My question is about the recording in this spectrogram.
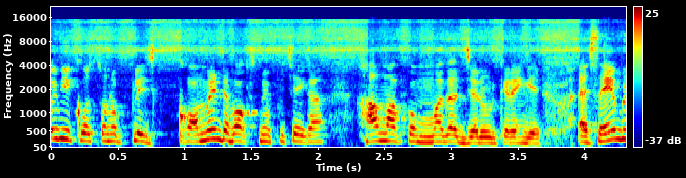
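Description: A man speaking Hindi, with a steady hiss in the background.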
